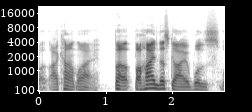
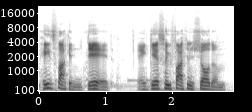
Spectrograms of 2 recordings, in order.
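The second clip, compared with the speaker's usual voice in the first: ordinary talk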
